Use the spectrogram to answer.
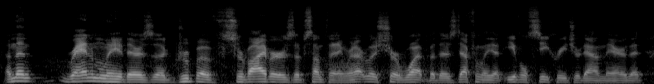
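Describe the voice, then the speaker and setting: A man's voice: fairly low pitch, fast, fairly bright tone. A man in casual chat while gaming, blunt and cynical, reeling off complaints.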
